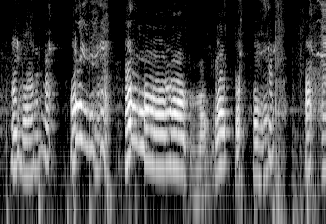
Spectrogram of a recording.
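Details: A happy Rottweiler puppy makes bursts of whiny, moaning "talking" grumbles that bend up and down in pitch, in short uneven phrases about one per second with brief pauses.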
